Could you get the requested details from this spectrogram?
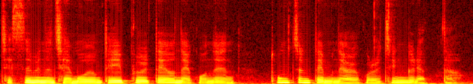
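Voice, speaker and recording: On a very clean recording with a silent background, a woman's fairly high voice has a dark, mellow tone and fairly even intonation. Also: moderate pace. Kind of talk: novel reading. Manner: soft-spoken, quiet.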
